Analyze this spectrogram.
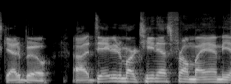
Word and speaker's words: Skattebo: miss I have Cam scabbo at five scabo excuse me I did I I butchered it last week it's scaboo uh David Martinez from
